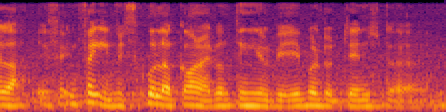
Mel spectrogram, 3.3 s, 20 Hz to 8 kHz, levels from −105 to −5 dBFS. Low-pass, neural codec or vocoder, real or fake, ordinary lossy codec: 7.2 kHz; codec, 16 kHz, 8 kbps, FunCodec, trained on Chinese and English, 25 frames a second; fake; none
